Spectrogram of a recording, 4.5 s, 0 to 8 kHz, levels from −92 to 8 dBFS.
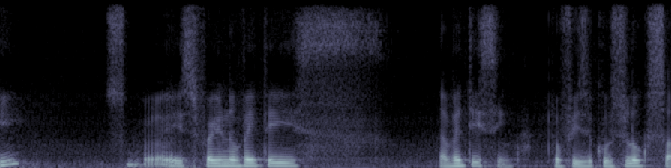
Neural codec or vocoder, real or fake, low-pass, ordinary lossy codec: codec, 16 kHz, 0.9 kbps, LongCat-Audio-Codec; fake; none; none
